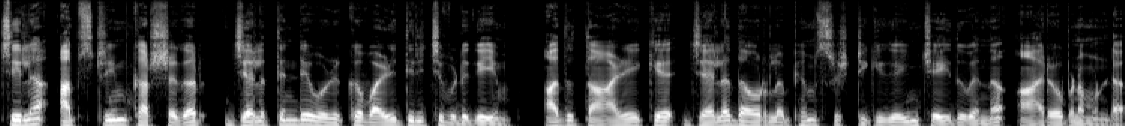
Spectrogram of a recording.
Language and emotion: Malayalam, neutral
